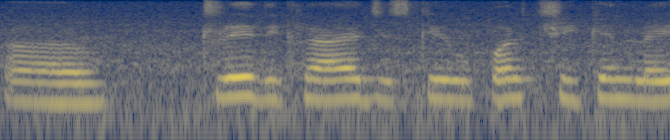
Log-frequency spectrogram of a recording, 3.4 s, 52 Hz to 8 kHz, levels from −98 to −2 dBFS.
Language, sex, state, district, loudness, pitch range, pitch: Hindi, female, Uttar Pradesh, Hamirpur, -29 LUFS, 215-235 Hz, 225 Hz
